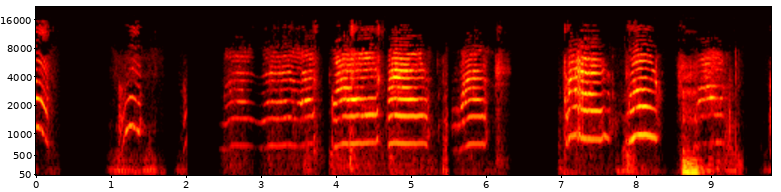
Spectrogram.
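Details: Loud cat meowing, a mix of flat, sustained meows and sharply arched ones in an irregular series, accompanied by low thudding knocks and handling noise.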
